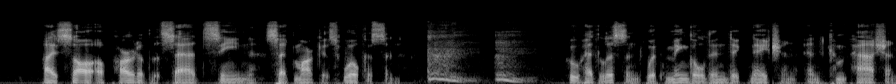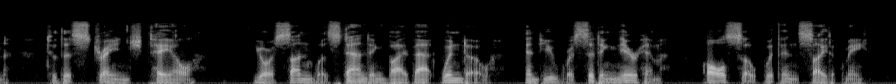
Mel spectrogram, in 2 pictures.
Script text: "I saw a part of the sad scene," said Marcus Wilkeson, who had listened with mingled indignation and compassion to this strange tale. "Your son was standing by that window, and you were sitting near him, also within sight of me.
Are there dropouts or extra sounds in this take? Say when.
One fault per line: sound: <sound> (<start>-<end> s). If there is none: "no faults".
sound: throat clearing (4.3-5.4 s)
sound: dropout (7.7-7.7 s)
